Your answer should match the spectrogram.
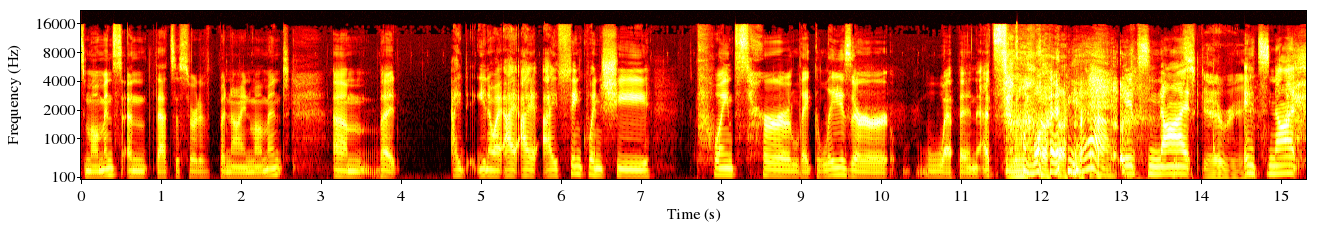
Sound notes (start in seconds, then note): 11.5 jesse laughs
